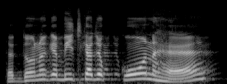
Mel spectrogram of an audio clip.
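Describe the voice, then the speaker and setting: A man, lecturing a classroom on science. He talks slowly and deliberately and chats with his students as he explains. Now and then he teases them and slips into quieter asides. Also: very high voice, lively intonation. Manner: chatty, teasing students, drops to quiet asides. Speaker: teacher.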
